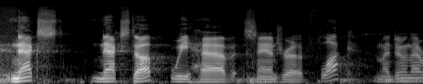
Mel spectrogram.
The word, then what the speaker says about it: Fluke: Just because it seems to be a source of consternation, it's Sandra Fluck. It rhymes with look.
